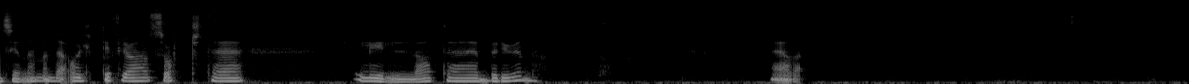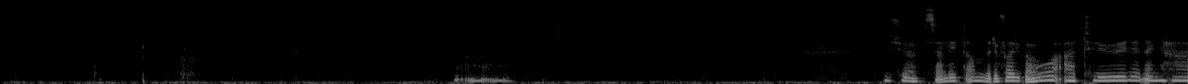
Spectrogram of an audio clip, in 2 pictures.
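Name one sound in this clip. Thread rasps softly as it is pulled through fabric.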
